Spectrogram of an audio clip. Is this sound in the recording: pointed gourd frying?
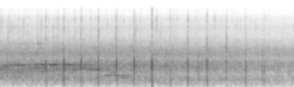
no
